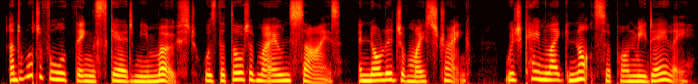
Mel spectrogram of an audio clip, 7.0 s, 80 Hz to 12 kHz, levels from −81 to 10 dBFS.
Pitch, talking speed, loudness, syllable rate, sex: 230 Hz, 230 wpm, -18 LUFS, 5.1 syllables/s, female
